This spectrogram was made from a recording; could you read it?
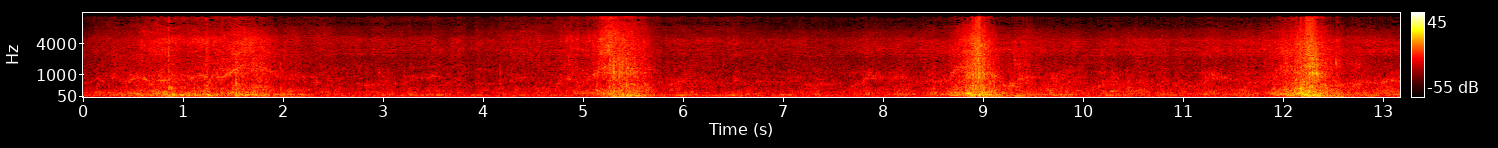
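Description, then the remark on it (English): A Formula One slot car whirs steadily on a slot car track as it is driven at full throttle down the straight, swelling into three quick whooshing passes roughly every three to four seconds, fairly quiet overall with no talking. “Right, now, so that was a Formula One. Now we're going to the V8 slot car sound.”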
